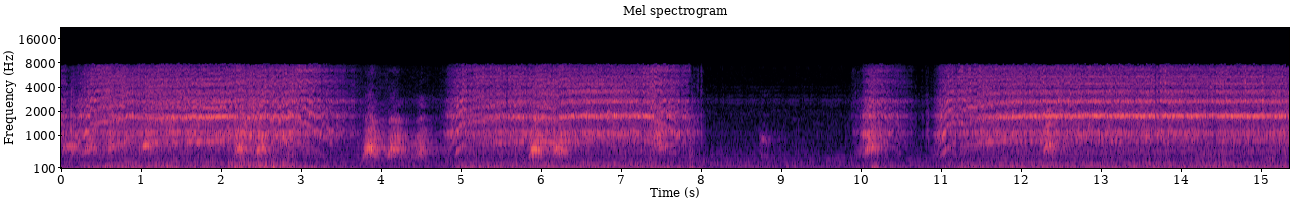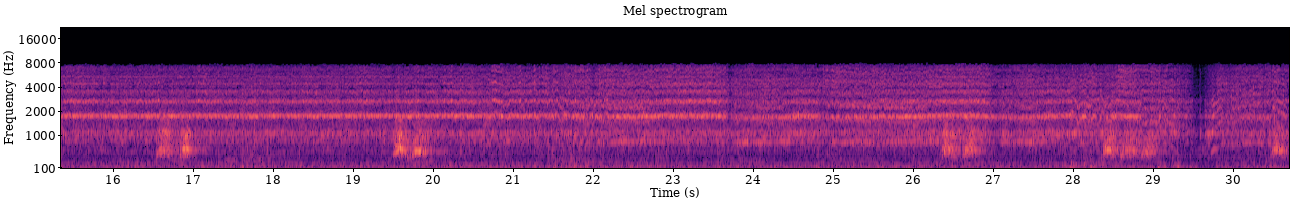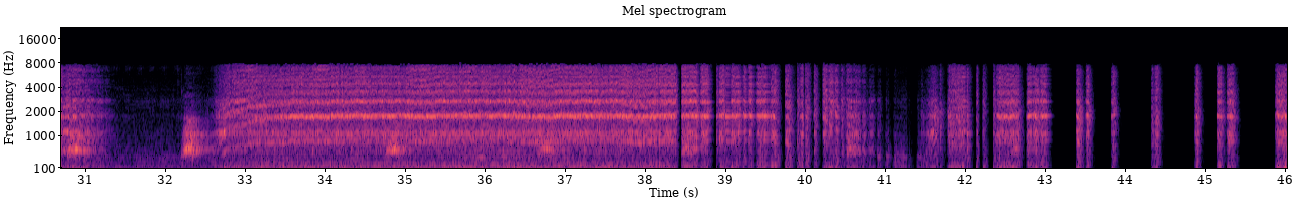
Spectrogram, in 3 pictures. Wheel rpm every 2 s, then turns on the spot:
130, 170, 60, 210, 20, 90, 230, 230, 230, 230, 230, 220, 210, 220, 140, 90, 140, 230, 230, 230, 90, 160, 220.
8-10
